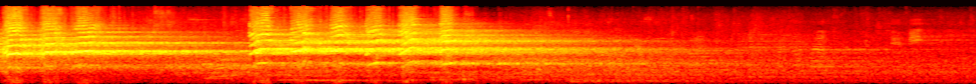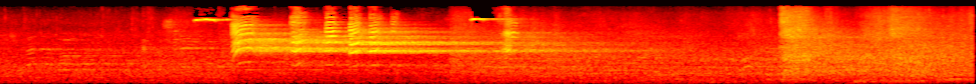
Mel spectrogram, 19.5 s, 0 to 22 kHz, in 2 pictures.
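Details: Beluga Nana in training at Port of Nagoya Public Aquarium, 13 April 2019. Loud bursts of rapid pulsed, harmonic honking notes are repeated in series. High trainer whistles sound midway, and audience chatter runs underneath.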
